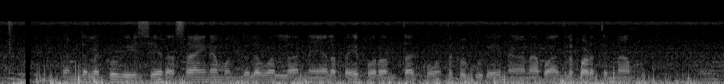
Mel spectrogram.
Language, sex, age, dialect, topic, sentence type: Telugu, male, 18-24, Utterandhra, agriculture, statement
